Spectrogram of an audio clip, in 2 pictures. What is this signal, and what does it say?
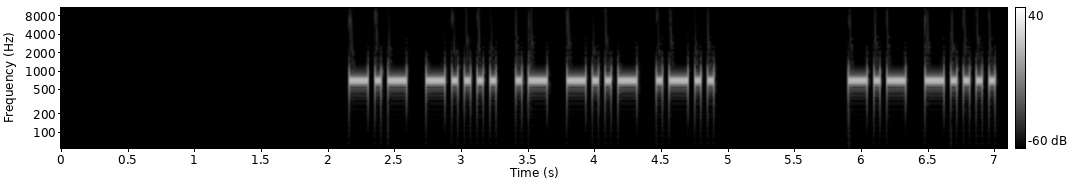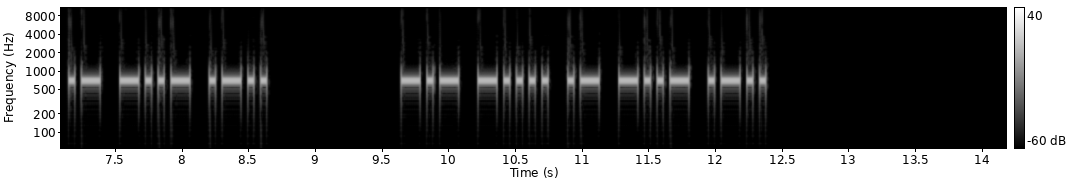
Morse code, heard as a keyed tone, about 25 wpm, 700 Hz. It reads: K6AXL K6AXL K6AXL
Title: USA Call Signs - 5 Characters - Repeated 3x - 25wpm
